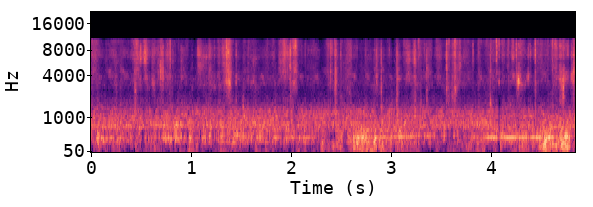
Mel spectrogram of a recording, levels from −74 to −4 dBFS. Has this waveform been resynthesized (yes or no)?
yes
